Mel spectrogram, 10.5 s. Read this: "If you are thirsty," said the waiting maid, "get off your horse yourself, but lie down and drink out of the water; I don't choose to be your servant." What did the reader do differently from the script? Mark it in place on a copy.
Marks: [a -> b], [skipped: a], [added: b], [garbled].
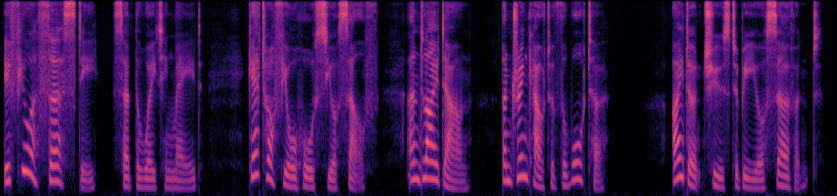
"If you are thirsty," said the waiting maid, "get off your horse yourself, [but -> and] lie down and drink out of the water; I don't choose to be your servant."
